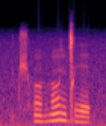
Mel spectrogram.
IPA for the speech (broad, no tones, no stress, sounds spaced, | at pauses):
t͡ʃʰ õ ɦ õ ɡ͡ǀ e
